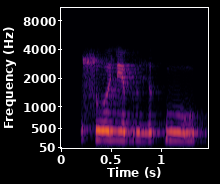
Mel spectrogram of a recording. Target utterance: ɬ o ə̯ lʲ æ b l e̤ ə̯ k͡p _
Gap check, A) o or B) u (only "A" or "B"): B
